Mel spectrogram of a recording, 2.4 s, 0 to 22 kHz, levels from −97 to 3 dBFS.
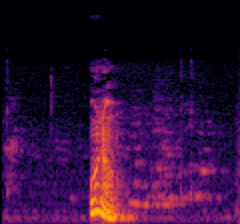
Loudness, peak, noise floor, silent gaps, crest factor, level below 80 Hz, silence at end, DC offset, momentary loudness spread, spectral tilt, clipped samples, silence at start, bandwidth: -20 LUFS; -6 dBFS; -61 dBFS; none; 20 dB; -64 dBFS; 0.7 s; under 0.1%; 26 LU; -8.5 dB/octave; under 0.1%; 0.9 s; 6.8 kHz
